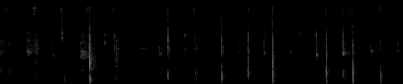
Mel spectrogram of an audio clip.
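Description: A deck of tarot cards being shuffled by hand, a faint, quick run of soft card slaps, about four a second.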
